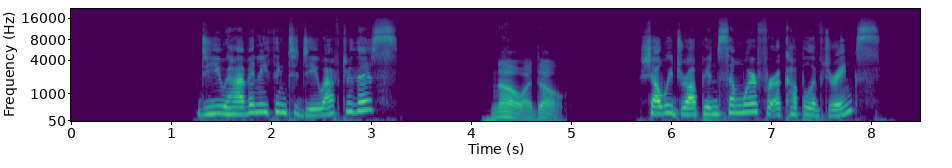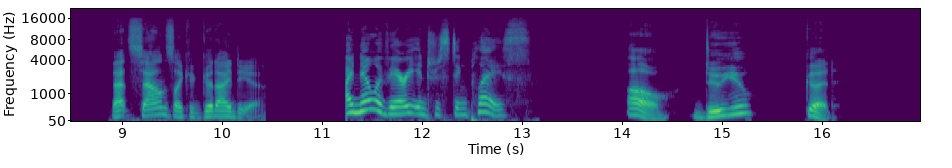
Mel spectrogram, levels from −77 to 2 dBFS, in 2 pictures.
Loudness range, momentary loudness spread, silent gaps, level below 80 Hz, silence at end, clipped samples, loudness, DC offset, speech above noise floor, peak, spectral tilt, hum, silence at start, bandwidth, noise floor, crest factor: 3 LU; 14 LU; 3.32-4.09 s, 4.96-5.65 s, 8.26-8.86 s, 10.44-11.23 s, 13.18-13.88 s; -52 dBFS; 0.9 s; under 0.1%; -27 LUFS; under 0.1%; over 64 dB; -10 dBFS; -4.5 dB/octave; none; 1.25 s; 16 kHz; under -90 dBFS; 20 dB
